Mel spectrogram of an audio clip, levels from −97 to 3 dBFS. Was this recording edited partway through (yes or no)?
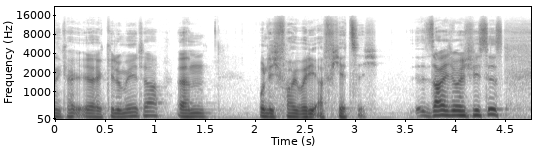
yes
